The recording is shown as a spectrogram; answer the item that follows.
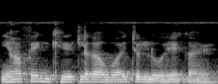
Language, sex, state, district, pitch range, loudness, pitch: Hindi, male, Chhattisgarh, Bilaspur, 110-120 Hz, -14 LUFS, 115 Hz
